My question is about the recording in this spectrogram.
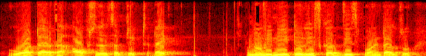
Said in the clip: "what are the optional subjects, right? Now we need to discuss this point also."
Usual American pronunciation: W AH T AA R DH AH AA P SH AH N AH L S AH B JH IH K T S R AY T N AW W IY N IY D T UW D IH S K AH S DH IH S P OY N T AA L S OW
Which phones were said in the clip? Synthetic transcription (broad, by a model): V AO T AA R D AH AA P SH AH N AH L S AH B JH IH K T R AY T N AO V IY N IY D T UW D IH S K AH S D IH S P OY N T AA L S OW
